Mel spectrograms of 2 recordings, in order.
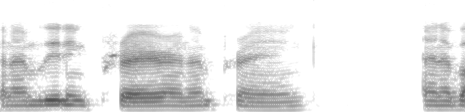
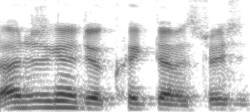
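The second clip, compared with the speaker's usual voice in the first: usual speaking voice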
